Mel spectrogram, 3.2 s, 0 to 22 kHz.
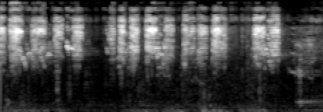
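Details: Budgerigars on 18 October 2023 making high, rasping chirps in quick pulses, a short pause near the start, then repeated scratchy bursts ending with a softer lower note.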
